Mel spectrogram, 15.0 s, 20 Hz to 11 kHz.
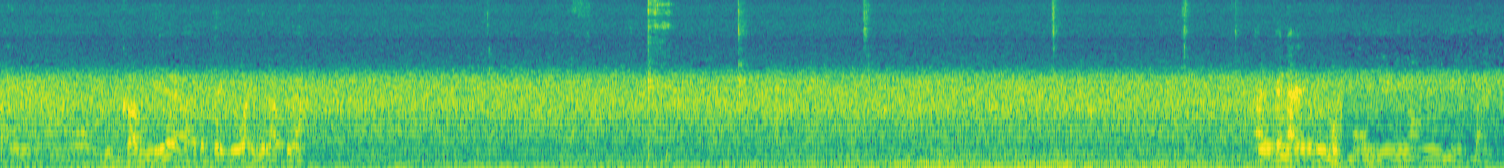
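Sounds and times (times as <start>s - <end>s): background hiss and hum: 0.0s - 15.0s.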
